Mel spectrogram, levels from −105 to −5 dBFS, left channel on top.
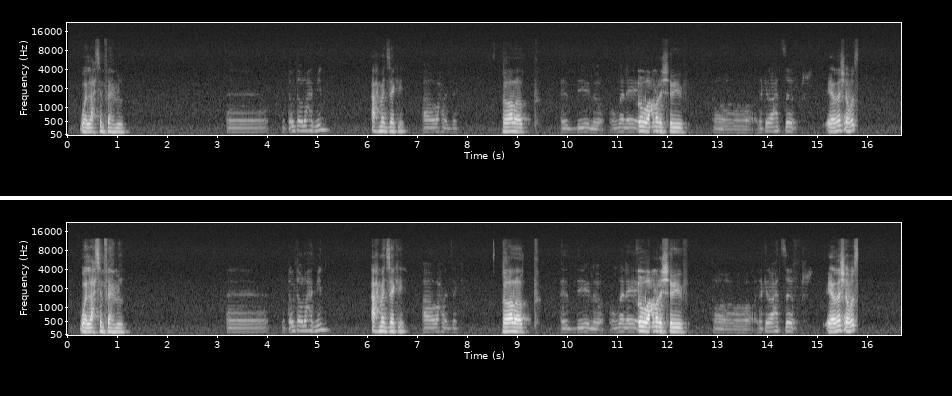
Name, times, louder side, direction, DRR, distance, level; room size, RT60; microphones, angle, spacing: voice 1, 0.3-1.2 6.1-6.8 8.7-9.2 11.4-12.4 15.2-15.8, right 6 dB, 75° right, 0.6 m, -22 dB
voice 2, 3.2-5.3 7.1-7.8 9.9-11.5 12.9-14.9, right 2 dB, 45° right, 3.6 m, -39 dB
head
